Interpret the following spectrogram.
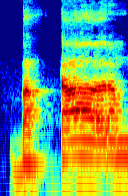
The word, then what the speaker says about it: अवक्तरम्: अवक्तरम्, जैसे आप कहते हैं 'भक्त', वैसे ही अवक्तरम्, अव श्रोतरम्, अव दातारम्।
